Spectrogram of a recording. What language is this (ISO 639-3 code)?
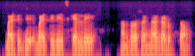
tel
